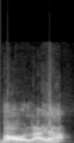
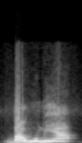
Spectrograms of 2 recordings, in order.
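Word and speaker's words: Bawumia: Some people have turned his name around and they call him Baolaya. Correct pronunciation, Baomia.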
